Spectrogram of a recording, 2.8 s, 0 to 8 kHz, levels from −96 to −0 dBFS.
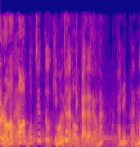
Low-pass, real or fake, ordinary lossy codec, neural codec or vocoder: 7.2 kHz; fake; MP3, 48 kbps; codec, 24 kHz, 3 kbps, HILCodec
